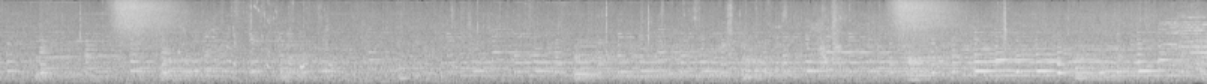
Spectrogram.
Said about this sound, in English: It's raining.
